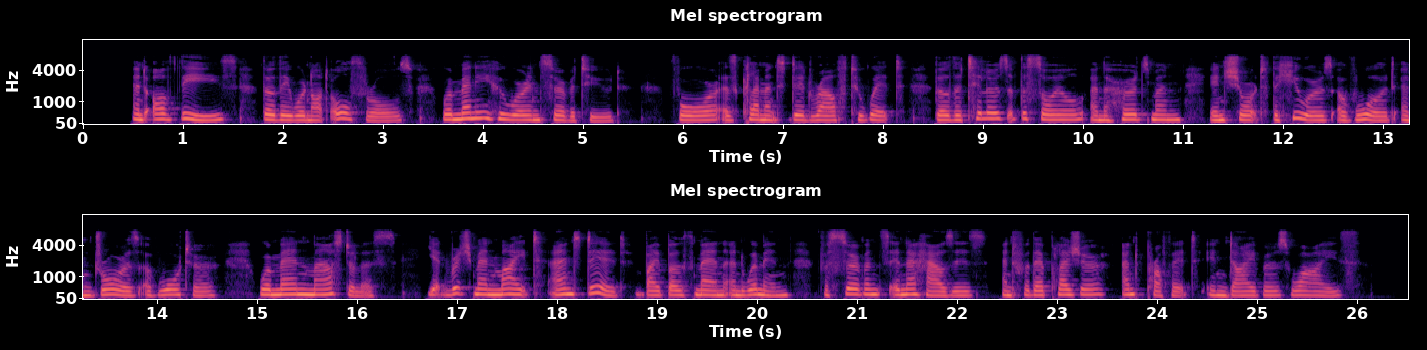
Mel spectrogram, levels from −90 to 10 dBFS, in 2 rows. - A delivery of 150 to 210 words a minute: Yes, average, 155 wpm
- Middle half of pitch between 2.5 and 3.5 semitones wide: Yes, average, 2.8 semitones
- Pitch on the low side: No, high, 200 Hz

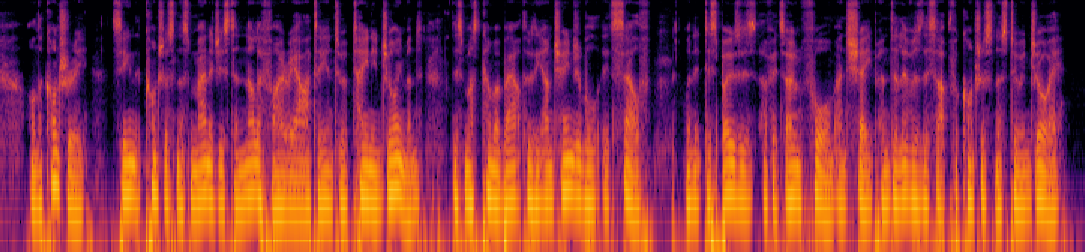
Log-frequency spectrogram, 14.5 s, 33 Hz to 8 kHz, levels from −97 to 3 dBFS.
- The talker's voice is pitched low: Yes, very low, 95 Hz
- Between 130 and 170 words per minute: Yes, average, 165 wpm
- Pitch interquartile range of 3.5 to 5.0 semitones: No, narrow, 2.6 semitones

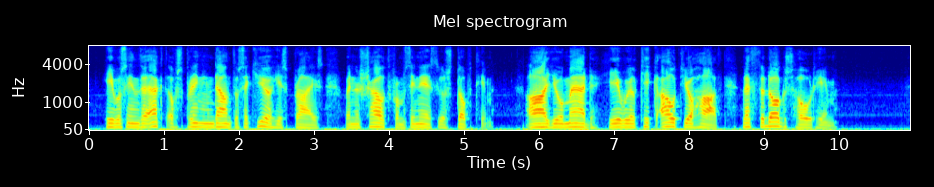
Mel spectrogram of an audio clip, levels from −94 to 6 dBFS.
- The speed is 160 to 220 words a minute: Yes, average, 180 wpm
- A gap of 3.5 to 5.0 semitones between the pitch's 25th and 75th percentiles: No, average, 3.0 semitones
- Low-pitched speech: Yes, low, 125 Hz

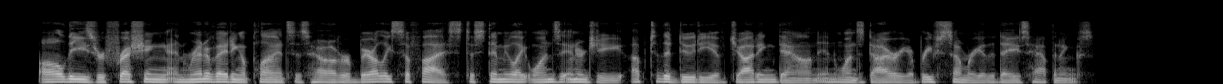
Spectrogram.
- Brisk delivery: No, average, 145 wpm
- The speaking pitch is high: No, low, 110 Hz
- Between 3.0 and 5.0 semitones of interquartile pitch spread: No, narrow, 2.6 semitones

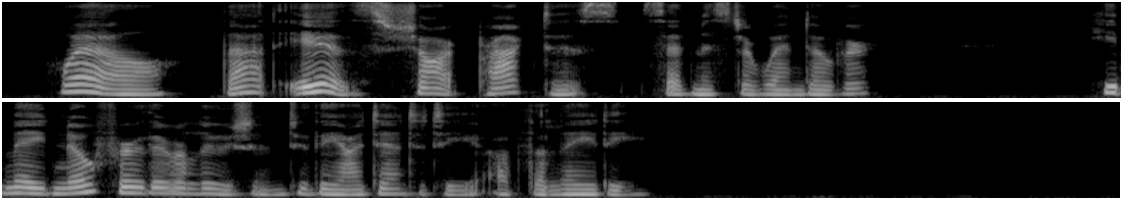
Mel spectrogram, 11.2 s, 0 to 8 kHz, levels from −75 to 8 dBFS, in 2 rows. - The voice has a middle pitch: Yes, medium, 150 Hz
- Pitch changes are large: No, average, 3.5 semitones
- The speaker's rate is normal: No, slow, 100 wpm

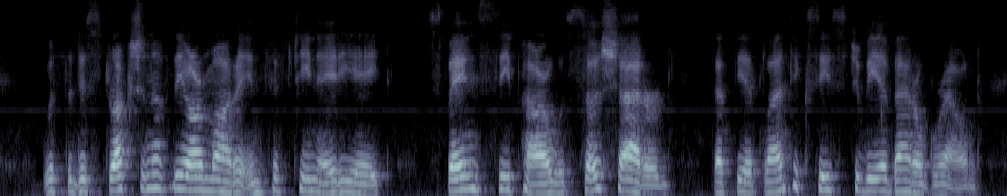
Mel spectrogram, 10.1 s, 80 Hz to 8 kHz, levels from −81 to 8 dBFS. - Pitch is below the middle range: No, medium, 170 Hz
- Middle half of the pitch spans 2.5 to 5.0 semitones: Yes, average, 4.2 semitones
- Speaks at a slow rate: Yes, slow, 130 wpm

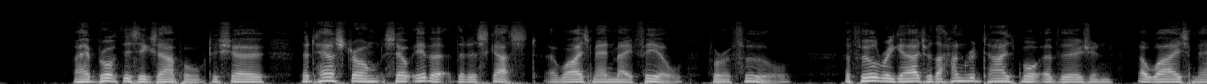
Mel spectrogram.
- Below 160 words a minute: No, average, 170 wpm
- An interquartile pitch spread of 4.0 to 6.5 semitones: No, average, 3.6 semitones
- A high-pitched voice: No, low, 120 Hz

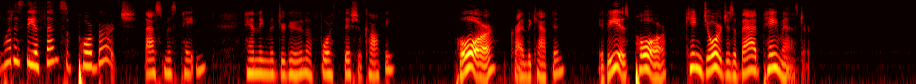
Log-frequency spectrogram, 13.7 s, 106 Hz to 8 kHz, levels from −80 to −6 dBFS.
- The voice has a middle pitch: No, high, 195 Hz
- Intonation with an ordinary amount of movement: No, wide, 6.0 semitones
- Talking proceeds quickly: No, average, 140 wpm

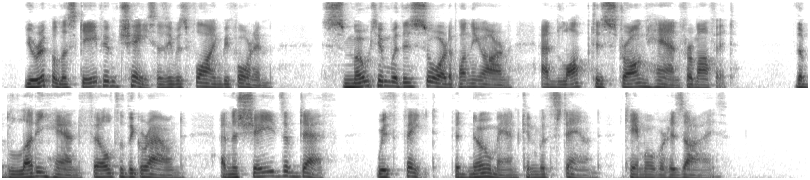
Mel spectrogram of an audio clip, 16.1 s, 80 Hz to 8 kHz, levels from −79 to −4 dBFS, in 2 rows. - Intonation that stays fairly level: No, average, 4.0 semitones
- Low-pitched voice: Yes, low, 115 Hz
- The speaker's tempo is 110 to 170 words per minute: No, average, 180 wpm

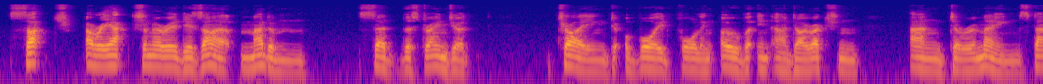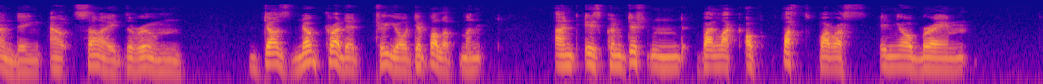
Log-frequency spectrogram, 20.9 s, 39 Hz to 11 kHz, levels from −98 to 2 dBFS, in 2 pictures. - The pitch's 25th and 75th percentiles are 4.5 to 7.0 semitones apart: No, average, 3.9 semitones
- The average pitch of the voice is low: Yes, low, 115 Hz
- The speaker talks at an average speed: No, slow, 110 wpm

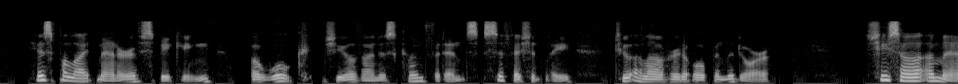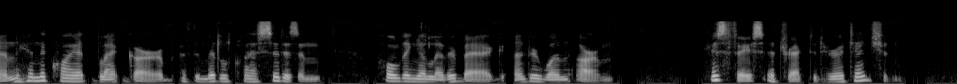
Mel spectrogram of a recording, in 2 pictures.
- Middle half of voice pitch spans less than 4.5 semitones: No, average, 5.2 semitones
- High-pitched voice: No, low, 130 Hz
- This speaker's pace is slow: Yes, slow, 130 wpm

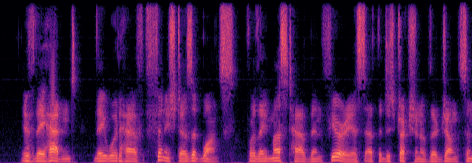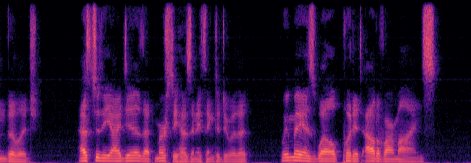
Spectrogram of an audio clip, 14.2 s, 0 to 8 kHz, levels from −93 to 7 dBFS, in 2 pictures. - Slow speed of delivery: No, average, 195 wpm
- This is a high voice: No, low, 115 Hz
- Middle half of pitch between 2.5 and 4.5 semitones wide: Yes, average, 2.8 semitones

